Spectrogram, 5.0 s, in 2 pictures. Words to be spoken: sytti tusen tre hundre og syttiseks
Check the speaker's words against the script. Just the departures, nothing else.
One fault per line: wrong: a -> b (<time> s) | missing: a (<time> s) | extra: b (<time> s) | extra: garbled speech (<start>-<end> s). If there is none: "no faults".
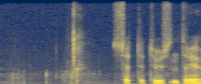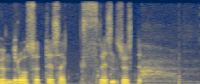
extra: garbled speech (3.7-4.3 s)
